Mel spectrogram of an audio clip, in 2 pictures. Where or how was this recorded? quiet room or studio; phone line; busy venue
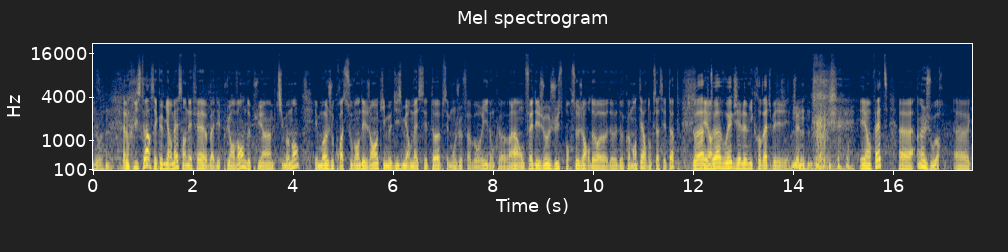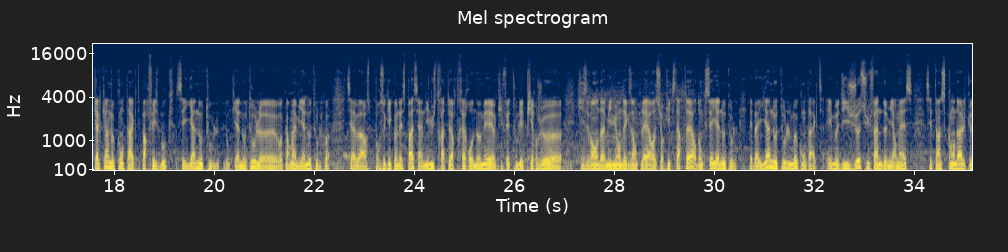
busy venue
